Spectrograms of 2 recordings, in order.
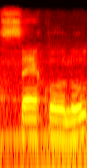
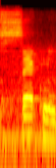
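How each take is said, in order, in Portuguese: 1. A palavra é pronunciada com três sílabas. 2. A palavra é pronunciada com duas sílabas. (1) "três sílabas" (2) "duas sílabas"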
